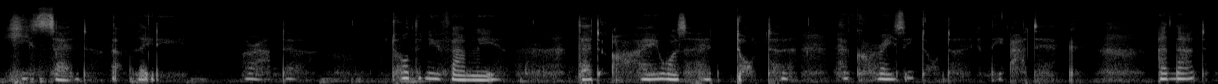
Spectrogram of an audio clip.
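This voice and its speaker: A woman playing an aging, wistful inventor confined in a haunted attic, whispering softly and confidingly in an ASMR roleplay about revenge. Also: fairly high pitch, fairly even intonation, exaggerated voice. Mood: conspiratorial, pleased. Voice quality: soft breathy whisper. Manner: slow, wistful, confiding, halting.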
